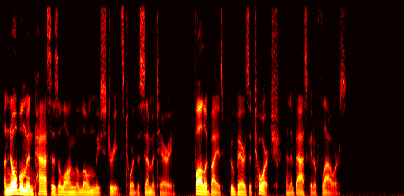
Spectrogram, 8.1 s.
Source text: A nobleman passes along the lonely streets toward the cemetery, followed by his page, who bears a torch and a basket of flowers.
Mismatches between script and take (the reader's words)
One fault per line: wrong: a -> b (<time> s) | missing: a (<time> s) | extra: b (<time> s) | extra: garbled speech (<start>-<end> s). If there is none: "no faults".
missing: page (4.5 s)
